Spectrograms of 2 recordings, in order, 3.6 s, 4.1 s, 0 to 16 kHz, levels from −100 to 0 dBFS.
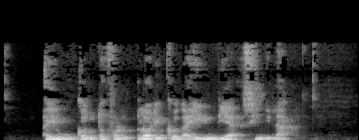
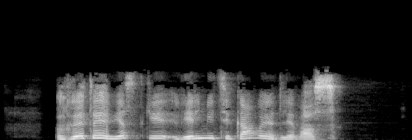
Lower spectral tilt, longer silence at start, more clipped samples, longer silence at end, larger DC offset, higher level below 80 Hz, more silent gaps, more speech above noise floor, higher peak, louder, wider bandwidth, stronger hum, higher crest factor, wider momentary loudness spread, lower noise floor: first, -7 dB/octave vs -3 dB/octave; about the same, 0.45 s vs 0.55 s; neither; about the same, 0.65 s vs 0.75 s; neither; about the same, -56 dBFS vs -60 dBFS; neither; second, 36 dB vs 62 dB; about the same, -4 dBFS vs -2 dBFS; about the same, -20 LUFS vs -18 LUFS; first, 11.5 kHz vs 8.4 kHz; neither; about the same, 16 dB vs 18 dB; about the same, 8 LU vs 8 LU; second, -55 dBFS vs -79 dBFS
